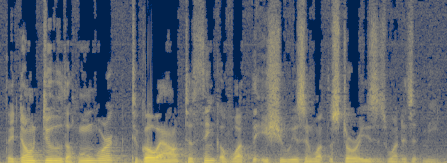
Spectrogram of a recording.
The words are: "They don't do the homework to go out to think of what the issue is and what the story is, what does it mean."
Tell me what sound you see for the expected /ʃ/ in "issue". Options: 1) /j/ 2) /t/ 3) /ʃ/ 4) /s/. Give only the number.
3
